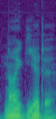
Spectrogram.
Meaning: curiosity
- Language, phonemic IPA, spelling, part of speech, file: German, /ˈnɔʏ̯ˌɡiːɐ̯də/, Neugierde, noun, De-Neugierde.ogg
